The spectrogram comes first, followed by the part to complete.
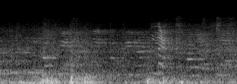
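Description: Children chattering and playing in a large hall, with a few dull low thumps of bodies bouncing and landing on trampoline beds. A short high rising squeak comes about one and a half seconds in.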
